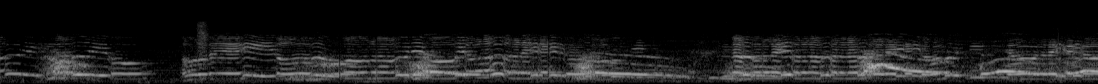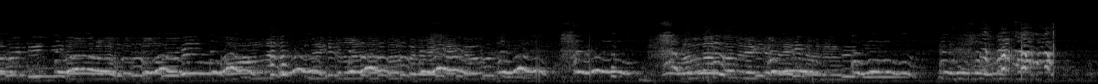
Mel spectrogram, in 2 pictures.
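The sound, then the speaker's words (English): A yodeling toy dog, received as a Christmas gift, yodels a warbling, sing-song tune with a tinny, howling quality, playing steady for about twenty seconds with brief breaks and no one talking. “So I got a yodeling dog for Christmas.”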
